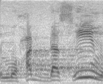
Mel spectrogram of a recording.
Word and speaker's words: محدث: میں محدثین ہوتے ہیں۔ اس لفظ کو اچھی طرح صحیح تلفظ کے ساتھ سمجھ لیجئے۔ محدث دال کے زیر کے ساتھ، وہ تو وہ علماء ہیں کہ جو علم حدیث کے ماہر ہیں، محدثین، فقہاء و محدثین، دال کی زیر لگائیے۔ اور جب محدث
